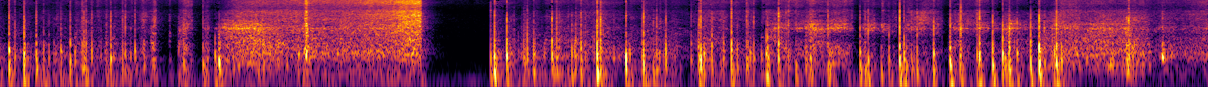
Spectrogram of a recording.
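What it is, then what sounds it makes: Leather office chair seat. Fingertips and short nails of both hands tap rapidly on a dark padded leather office chair seat, soft over foam, making a dense crackle of dull, dry taps with short clicks. The tapping pauses briefly just after two seconds, then resumes just as fast and uneven until the end.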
